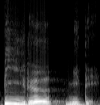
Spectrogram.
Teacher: A sílaba rã, ela é uma sílaba mais fechada.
